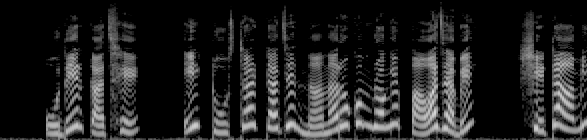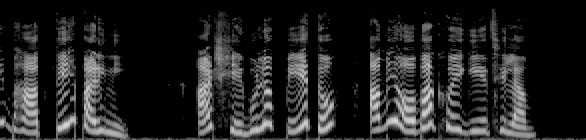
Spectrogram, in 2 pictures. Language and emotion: Bengali, surprised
